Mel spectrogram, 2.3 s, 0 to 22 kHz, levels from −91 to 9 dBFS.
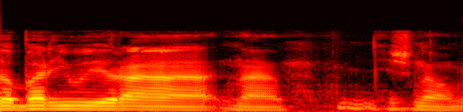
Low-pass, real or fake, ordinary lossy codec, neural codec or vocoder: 7.2 kHz; real; AAC, 48 kbps; none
